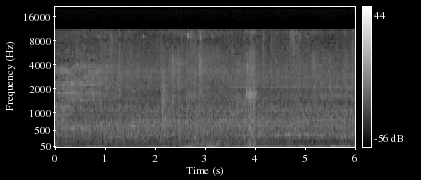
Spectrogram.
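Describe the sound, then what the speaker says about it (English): Train rolling in Black Ops 3 zombies mode, a steady mechanical rumble with faint rhythmic clacking that stays loud and continuous, while players speak over it. "I hope this train's going someplace nice."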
